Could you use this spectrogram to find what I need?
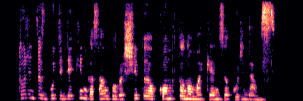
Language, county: Lithuanian, Vilnius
